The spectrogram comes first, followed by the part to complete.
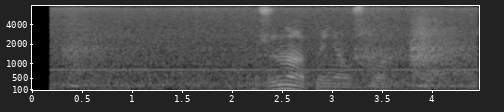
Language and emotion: Russian, sad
